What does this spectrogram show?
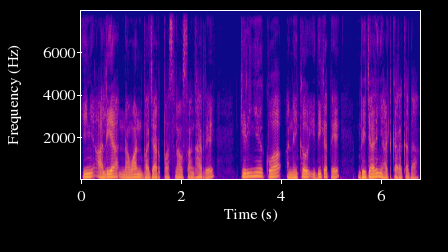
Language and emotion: Santali, fearful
